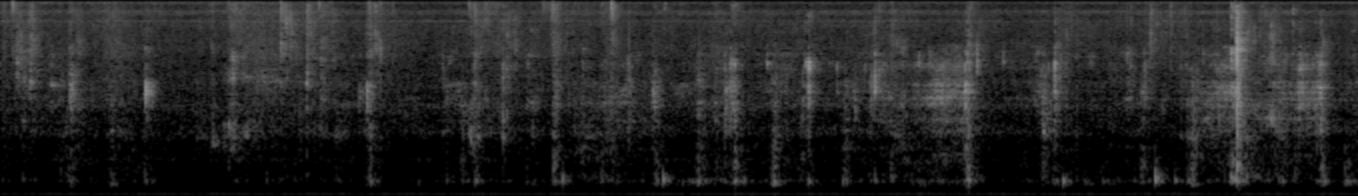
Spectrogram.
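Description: A person chewing a bite of tender pork rib, with faint irregular clicks and smacks of the mouth.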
